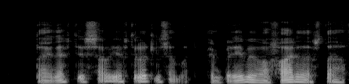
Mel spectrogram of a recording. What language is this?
Icelandic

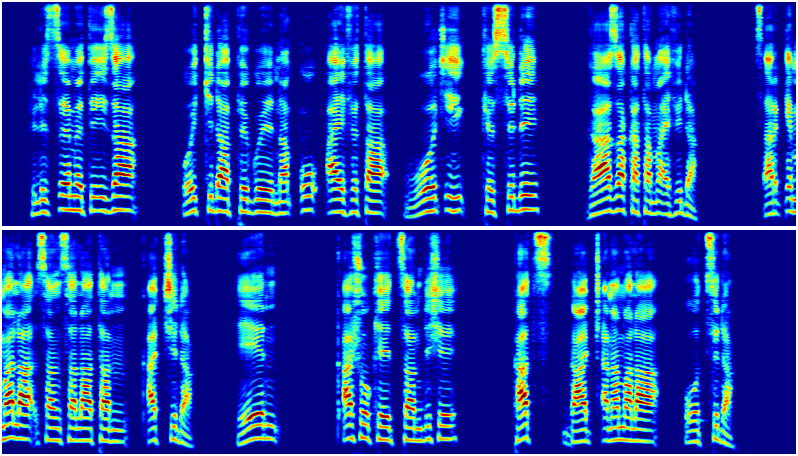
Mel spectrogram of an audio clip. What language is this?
Gamo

